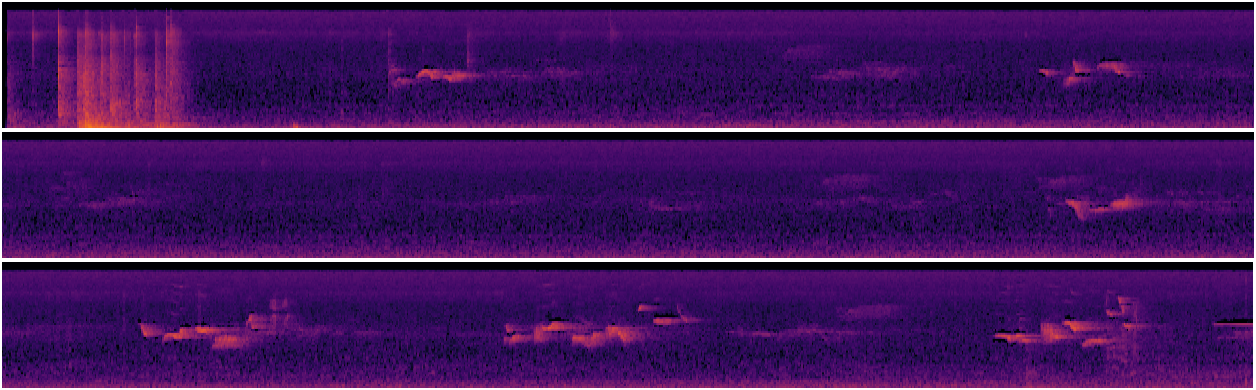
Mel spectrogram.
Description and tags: This song is recorded in the morning when i opening window and birds singing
